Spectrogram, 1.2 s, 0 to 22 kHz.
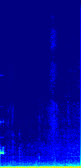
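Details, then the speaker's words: Infiniti G (G37 or G35) just picked up, idling at home, heard with door opened: deep, steady, loud low rumble, even and unbroken with slight throb toward end; healthy loud exhaust note. "Sound. It's loud. I ain't going to lie. This thing rumbling right now."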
